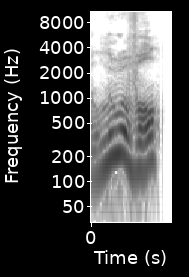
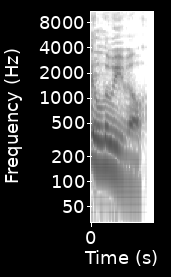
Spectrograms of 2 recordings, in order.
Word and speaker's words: Louisville: The Louisville Regional Championships took place in. So how do you pronounce it? I say Louisville. Louisville. That's how I do it. I usually just say Louisville.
